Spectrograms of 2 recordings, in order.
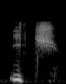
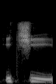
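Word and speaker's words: いち: like an exclamation mark, placing emphasis on the ch rather than the I that you might pronounce in English if you had an itchy hand.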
